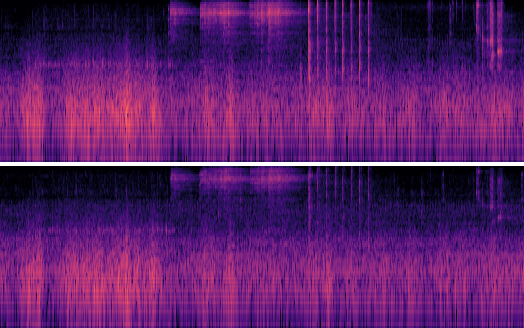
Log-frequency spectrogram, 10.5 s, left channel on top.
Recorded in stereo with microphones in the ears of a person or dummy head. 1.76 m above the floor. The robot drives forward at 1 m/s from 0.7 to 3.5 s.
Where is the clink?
50° left (ahead or behind), 5.5 m.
